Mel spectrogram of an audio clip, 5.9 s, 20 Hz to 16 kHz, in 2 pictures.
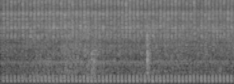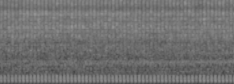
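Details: Honda GC160 5 hp single-cylinder after hard-start repair (faint spark): steady, even chugging at constant speed with no misses or surging; running properly.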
